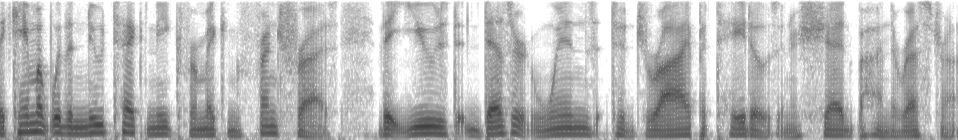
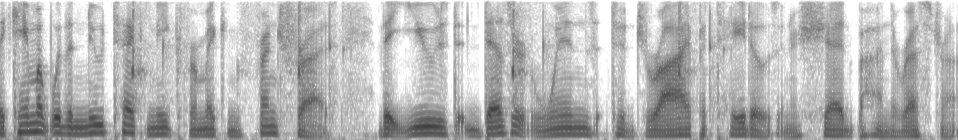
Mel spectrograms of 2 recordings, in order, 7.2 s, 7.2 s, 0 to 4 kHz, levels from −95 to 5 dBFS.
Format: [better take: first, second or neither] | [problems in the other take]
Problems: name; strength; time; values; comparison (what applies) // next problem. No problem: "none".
first | background sound (Shatter); 16 dB below the speech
